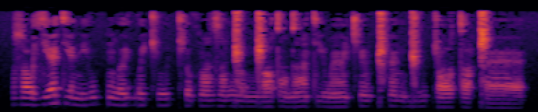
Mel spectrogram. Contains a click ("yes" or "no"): yes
